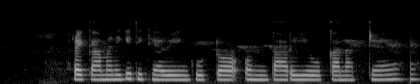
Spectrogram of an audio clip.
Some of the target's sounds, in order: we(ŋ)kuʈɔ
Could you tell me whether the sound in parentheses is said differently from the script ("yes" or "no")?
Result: no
